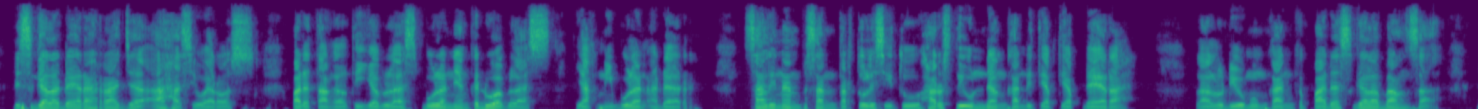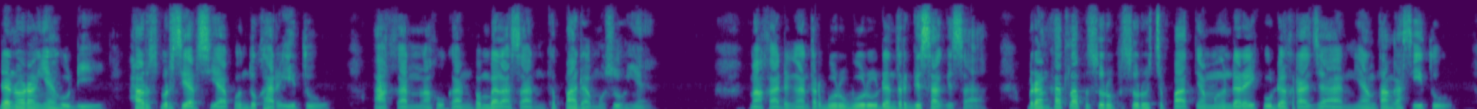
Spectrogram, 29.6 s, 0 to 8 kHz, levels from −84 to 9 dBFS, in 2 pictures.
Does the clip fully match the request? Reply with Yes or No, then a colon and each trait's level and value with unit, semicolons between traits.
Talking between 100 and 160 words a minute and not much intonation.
No: average, 115 wpm; average, 3.9 semitones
